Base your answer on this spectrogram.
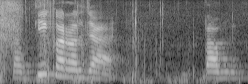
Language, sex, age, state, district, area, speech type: Maithili, female, 60+, Bihar, Madhepura, rural, spontaneous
